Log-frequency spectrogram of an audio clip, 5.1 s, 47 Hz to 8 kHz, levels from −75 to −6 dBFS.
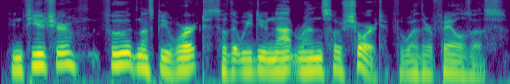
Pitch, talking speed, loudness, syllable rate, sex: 110 Hz, 225 wpm, -17 LUFS, 5.0 syllables/s, male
